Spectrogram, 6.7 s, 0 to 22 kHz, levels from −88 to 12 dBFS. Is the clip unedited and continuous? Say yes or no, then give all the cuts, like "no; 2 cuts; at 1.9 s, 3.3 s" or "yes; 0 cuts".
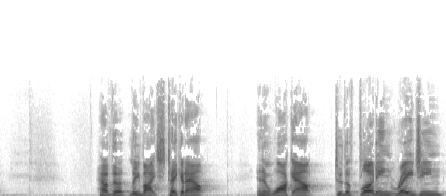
yes; 0 cuts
